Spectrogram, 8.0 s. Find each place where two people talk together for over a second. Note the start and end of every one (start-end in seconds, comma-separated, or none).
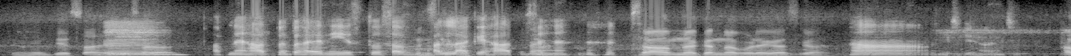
none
